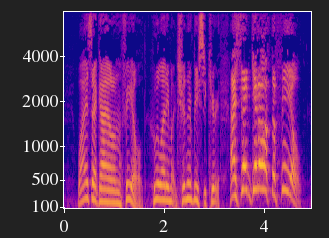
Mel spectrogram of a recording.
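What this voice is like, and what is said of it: Brian Kelly impression. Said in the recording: “my Brian Kelly impersonation.”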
